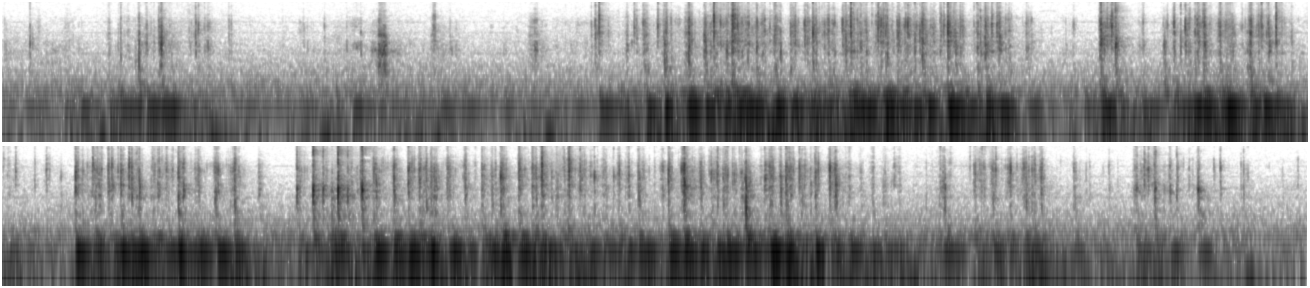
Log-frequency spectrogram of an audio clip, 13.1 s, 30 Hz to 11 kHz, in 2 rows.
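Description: A full-size black plastic Koshi KB1388 membrane computer keyboard is typed on with the fingertips of both hands, recorded on an H1 microphone. Soft, dull keystroke clicks and taps come in an irregular, fairly quick stream, rising and falling in bursts over a steady low hum.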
